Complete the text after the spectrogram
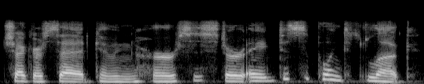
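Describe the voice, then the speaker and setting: A man reads fan fiction aloud in a medium-pitched voice, narrating the story and now and then tripping over the text. The recording is very dry and a little muffled. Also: slow, no room sound.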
